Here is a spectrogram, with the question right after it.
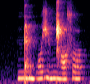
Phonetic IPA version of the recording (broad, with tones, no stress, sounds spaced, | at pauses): ŋ͡ǃ ũ˨ b ɔ˩˥ ʒ ə̃˩˥ ŋ͡ǁ ɔ˩˥ sˤ u˨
